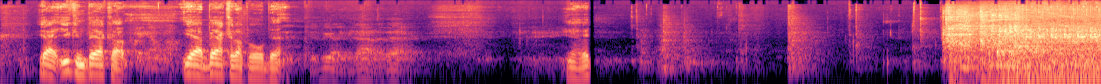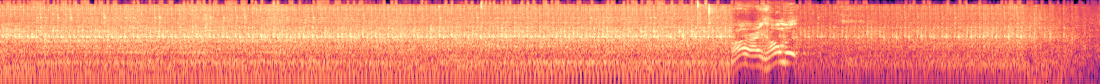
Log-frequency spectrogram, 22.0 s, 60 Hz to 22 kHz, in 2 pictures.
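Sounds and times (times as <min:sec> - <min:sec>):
diesel engine starting and running: 0:09.4 - 0:22.0.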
